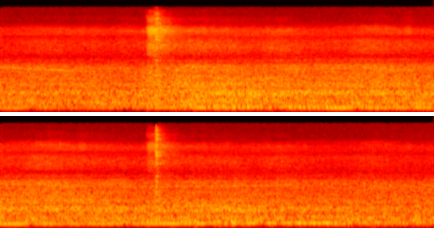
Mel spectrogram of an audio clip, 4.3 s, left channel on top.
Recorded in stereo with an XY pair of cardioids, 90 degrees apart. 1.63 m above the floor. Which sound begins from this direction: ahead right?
Cutlery clinking, at 1.6 s.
